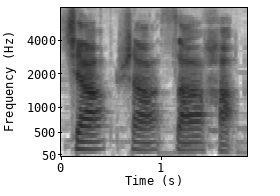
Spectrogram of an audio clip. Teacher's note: ഊഷ്മാക്കളെ ഉച്ചരിക്കുമ്പോൾ ശ്വാസം അല്പം മാത്രം വിവൃതം ആകയാൽ അവയെ ഈശത് വിവൃത പ്രയത്നങ്ങൾ എന്ന് പറയുന്നു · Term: ഊഷ്മാണാം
